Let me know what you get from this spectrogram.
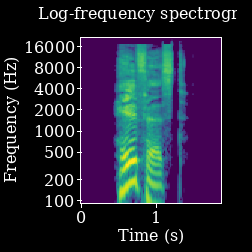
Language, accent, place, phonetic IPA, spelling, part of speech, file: German, Germany, Berlin, [ˈhɛlfəst], helfest, verb, De-helfest.ogg
- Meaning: second-person singular subjunctive I of helfen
